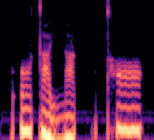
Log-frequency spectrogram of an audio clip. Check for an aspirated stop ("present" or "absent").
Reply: present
